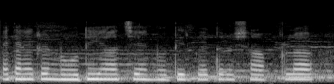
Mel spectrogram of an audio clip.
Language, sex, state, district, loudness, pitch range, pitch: Bengali, female, Tripura, West Tripura, -13 LUFS, 225-245 Hz, 235 Hz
